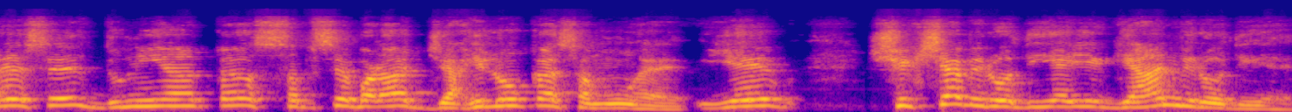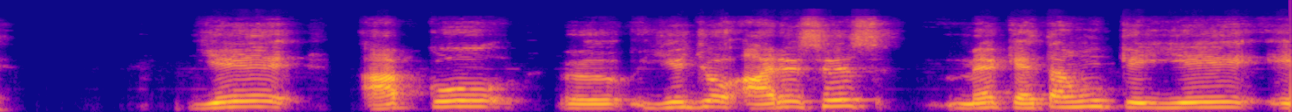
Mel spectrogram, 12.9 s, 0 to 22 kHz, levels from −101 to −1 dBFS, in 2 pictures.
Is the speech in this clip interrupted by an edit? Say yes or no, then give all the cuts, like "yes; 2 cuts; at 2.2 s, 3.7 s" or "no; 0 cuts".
no; 0 cuts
